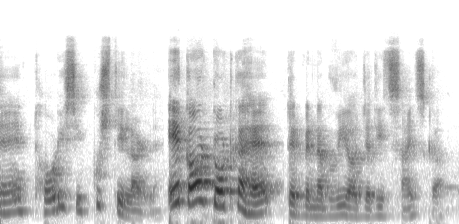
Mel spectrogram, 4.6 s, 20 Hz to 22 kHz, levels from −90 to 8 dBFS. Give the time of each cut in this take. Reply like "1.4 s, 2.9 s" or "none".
1.5 s, 2.8 s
